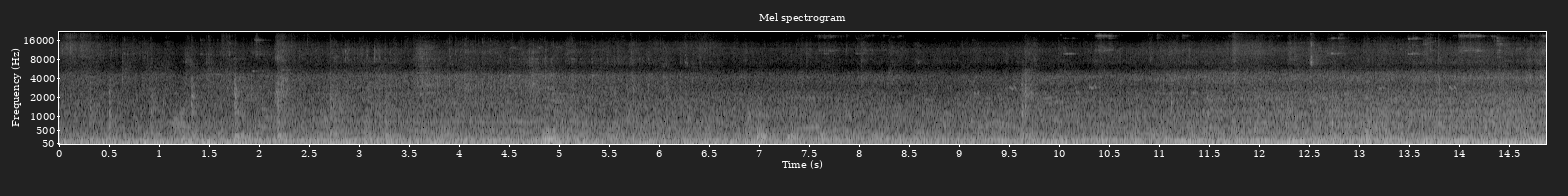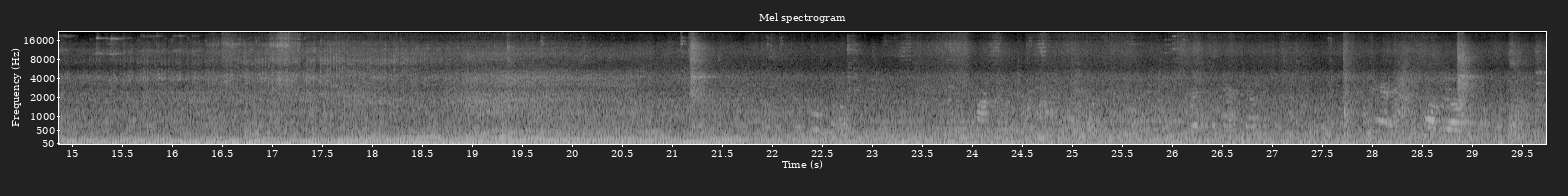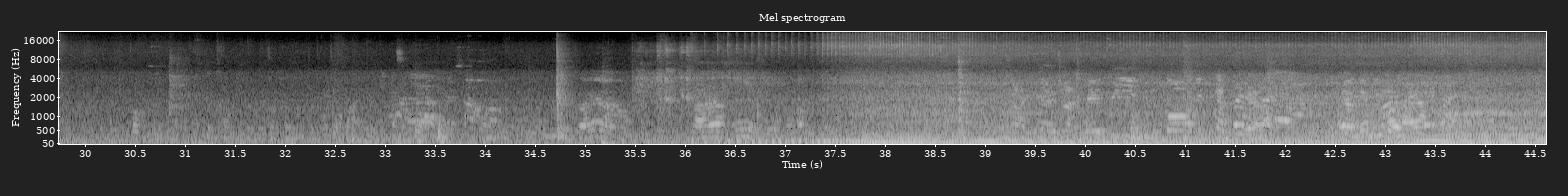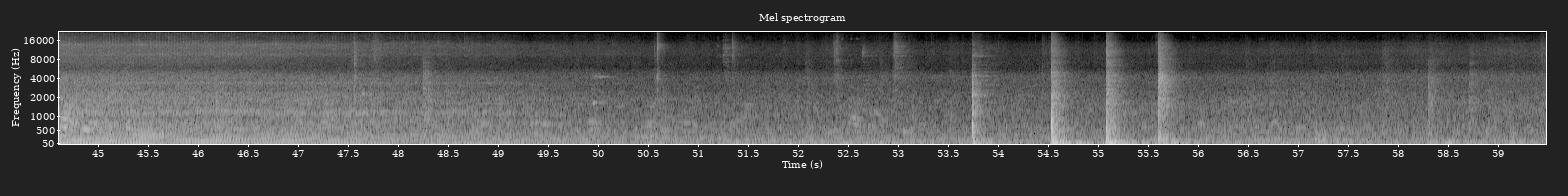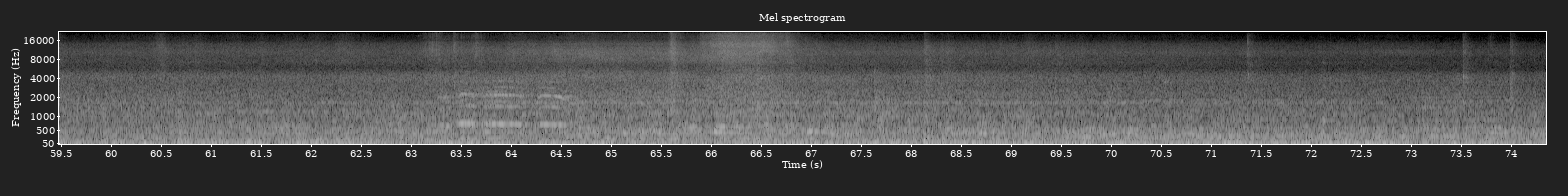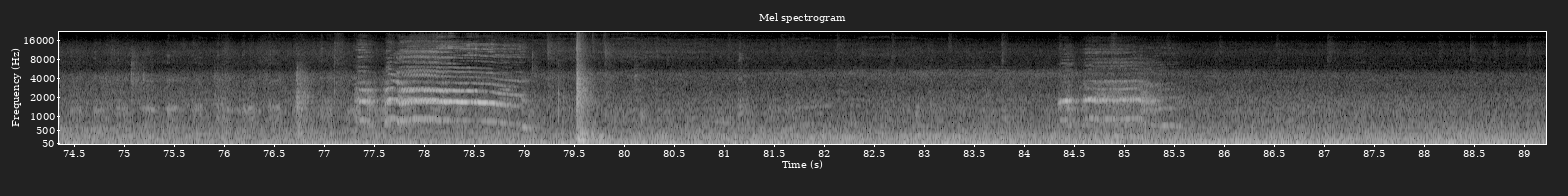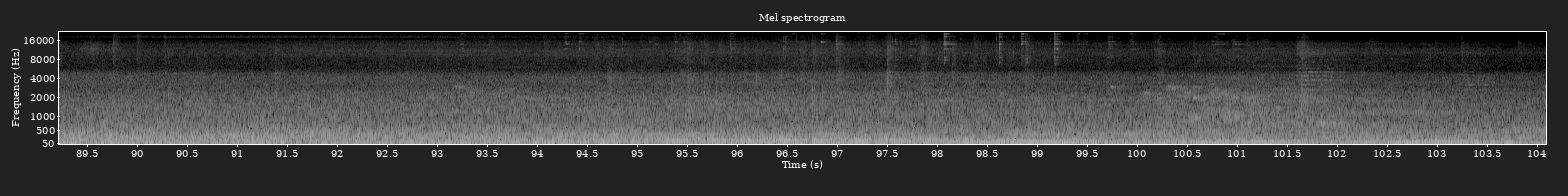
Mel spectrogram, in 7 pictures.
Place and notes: Minyou St., Banqiao Dist., New Taipei City - Walking through the market
Walking through the market
Sony PCM D50+ Soundman OKM II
